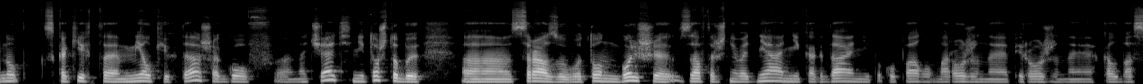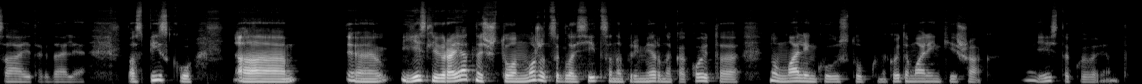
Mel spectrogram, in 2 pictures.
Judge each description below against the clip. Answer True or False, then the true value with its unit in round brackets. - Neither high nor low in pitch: False (130 Hz)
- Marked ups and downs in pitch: False (3.3 semitones)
